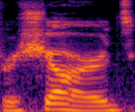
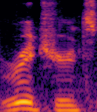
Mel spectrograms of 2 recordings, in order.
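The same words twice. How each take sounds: First: The name is pronounced the French way. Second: The name is pronounced like the English name. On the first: The speaker calls it right. "Turns out it's Richard's" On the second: The speaker calls it wrong. "So we were calling it Richard's"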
